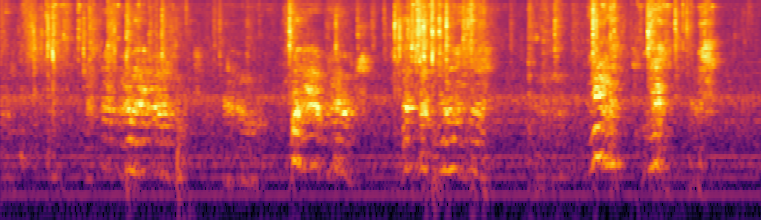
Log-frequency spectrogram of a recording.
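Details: Four female Pekingese playing hard and loud indoors, one a Maltese Pekingese mix; rough growling and squeaky yips mixed with a person talking.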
